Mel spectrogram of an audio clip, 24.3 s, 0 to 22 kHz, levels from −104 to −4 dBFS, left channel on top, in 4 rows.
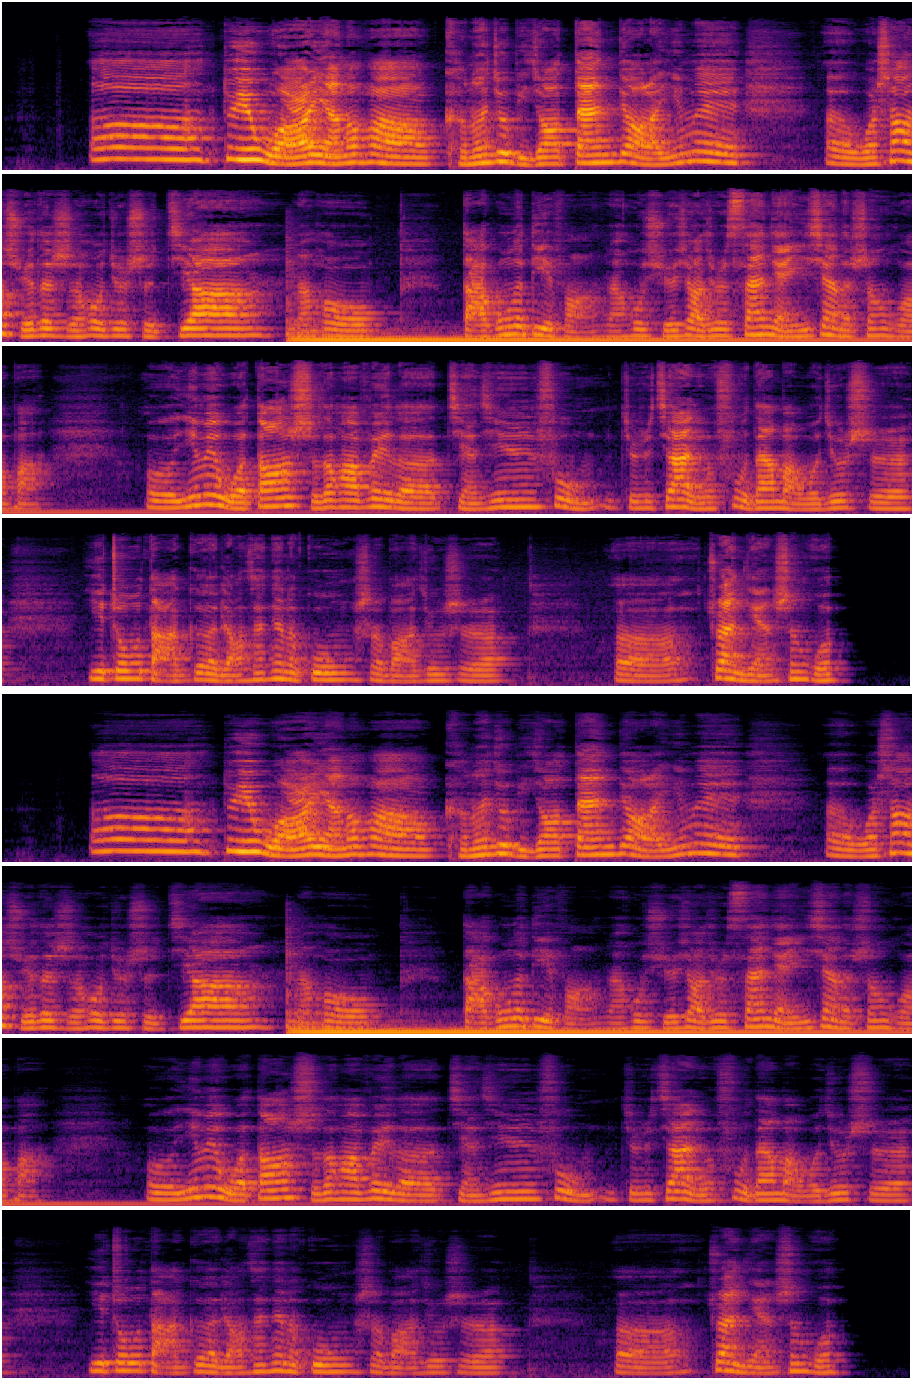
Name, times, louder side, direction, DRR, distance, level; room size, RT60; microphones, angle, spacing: voice 1, 0.6-5.2 5.5-8.6 9.1-12.4 13.1-18.4 18.8-21.6 22.3-23.7, left 3 dB, 75° left, 1.4 m, -29 dB
sound 1, 8.0-13.9, right 1 dB, 10° right, 3.2 m, -35 dB
10.0 x 8.6 x 2.7 m
head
